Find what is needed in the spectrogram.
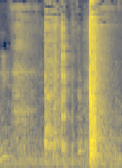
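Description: Cutlery clinking against a dessert plate while eating, a light clink about three-quarters of a second in and a louder one around a second and a half.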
